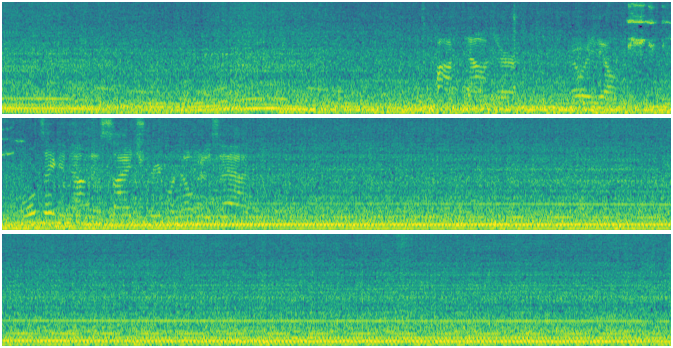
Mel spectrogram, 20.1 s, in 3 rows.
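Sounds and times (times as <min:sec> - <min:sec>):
car engine droning: 0:00.0 - 0:20.0.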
